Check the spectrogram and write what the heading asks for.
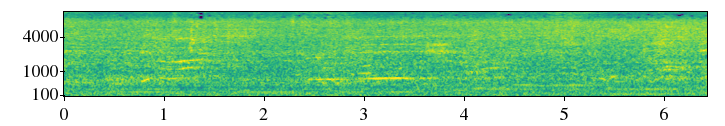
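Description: Shopping-mall ambience: a steady low rumble with indistinct voices of shoppers in the background.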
